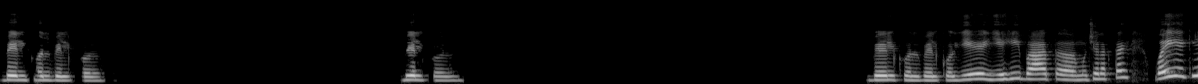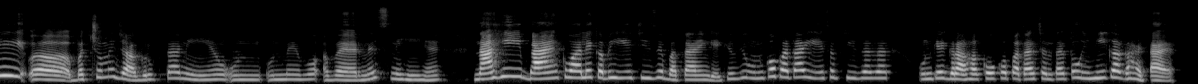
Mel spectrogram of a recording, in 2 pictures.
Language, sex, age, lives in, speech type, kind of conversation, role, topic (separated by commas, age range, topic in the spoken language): Hindi, female, 35-39, India, conversation, unstructured, none, क्रेडिट कार्ड का सही और गलत इस्तेमाल क्या होता है?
